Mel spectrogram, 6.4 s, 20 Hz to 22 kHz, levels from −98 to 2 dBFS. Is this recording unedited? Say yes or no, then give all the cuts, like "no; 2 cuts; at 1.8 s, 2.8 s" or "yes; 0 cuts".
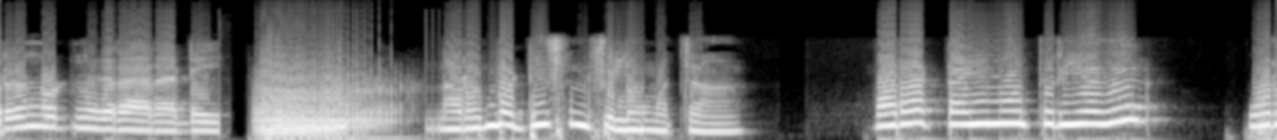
no; 1 cut; at 2.0 s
